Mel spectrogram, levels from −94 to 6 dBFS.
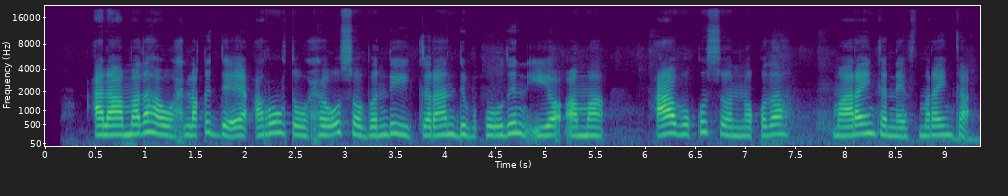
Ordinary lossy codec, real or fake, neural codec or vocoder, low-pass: none; fake; vocoder, 44.1 kHz, 128 mel bands, Pupu-Vocoder; 19.8 kHz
